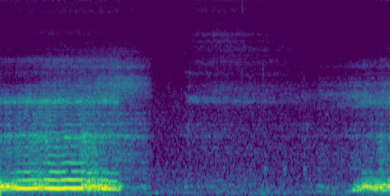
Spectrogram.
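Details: Miniature potbellied pigs Clutch and Penelope asleep and dreaming in fresh straw, snoring in relaxation: a loud, low, harmonic rasping inhale for about two seconds, a quiet pause, then the next snore beginning.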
